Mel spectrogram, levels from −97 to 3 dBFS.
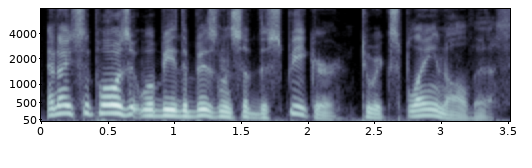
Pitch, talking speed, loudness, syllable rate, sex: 135 Hz, 255 wpm, -18 LUFS, 6.3 syllables/s, male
